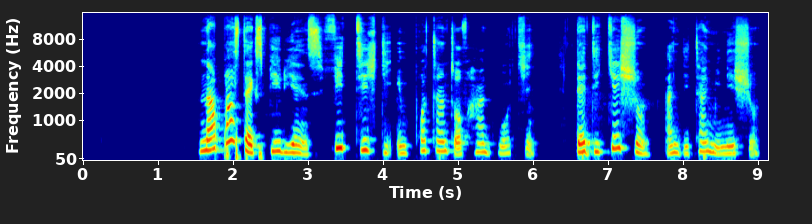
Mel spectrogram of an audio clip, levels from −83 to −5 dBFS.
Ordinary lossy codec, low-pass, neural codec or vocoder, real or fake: Opus, 64 kbps; 14.4 kHz; vocoder, 44.1 kHz, 128 mel bands every 512 samples, BigVGAN v2; fake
